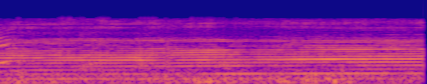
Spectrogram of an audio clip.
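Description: Radio-controlled model airplane flying aerobatics overhead, its motor and propeller running as a steady, even-pitched drone.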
